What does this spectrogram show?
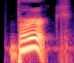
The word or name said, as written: burke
